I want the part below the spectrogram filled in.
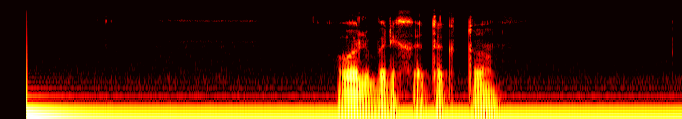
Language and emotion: Russian, neutral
